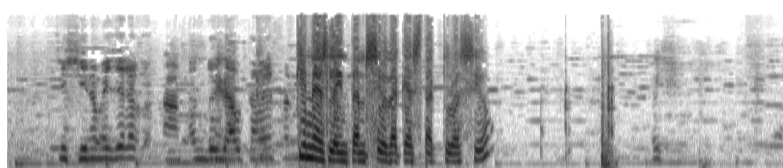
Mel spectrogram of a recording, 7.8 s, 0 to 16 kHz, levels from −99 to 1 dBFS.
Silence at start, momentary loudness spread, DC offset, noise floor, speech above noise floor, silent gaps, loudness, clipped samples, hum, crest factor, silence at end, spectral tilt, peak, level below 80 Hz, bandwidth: 0.15 s; 17 LU; under 0.1%; -52 dBFS; 36 dB; none; -15 LUFS; under 0.1%; none; 18 dB; 1.25 s; -3 dB/octave; 0 dBFS; -50 dBFS; 11.5 kHz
